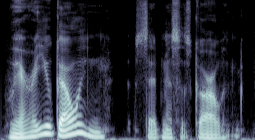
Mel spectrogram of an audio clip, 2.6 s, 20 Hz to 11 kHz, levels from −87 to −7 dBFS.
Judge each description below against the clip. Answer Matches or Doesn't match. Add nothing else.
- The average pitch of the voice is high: Doesn't match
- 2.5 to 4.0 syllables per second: Doesn't match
